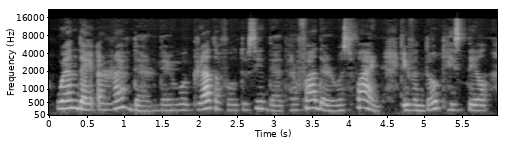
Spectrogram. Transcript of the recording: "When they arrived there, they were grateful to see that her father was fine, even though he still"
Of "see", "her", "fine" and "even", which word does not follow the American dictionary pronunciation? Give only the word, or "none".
none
